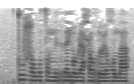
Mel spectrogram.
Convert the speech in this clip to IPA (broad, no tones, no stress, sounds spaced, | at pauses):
t u ɮ ɔ w o t ɔ m e r ɛ j ɔ̃ w ɭ ɛ ħ ɔ r ɔ̃ ɭ i ʁʷ i m a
